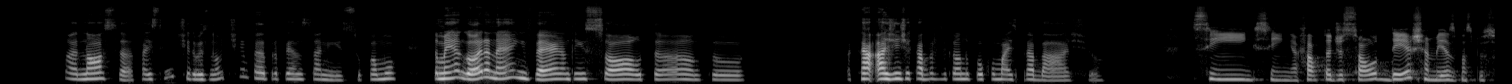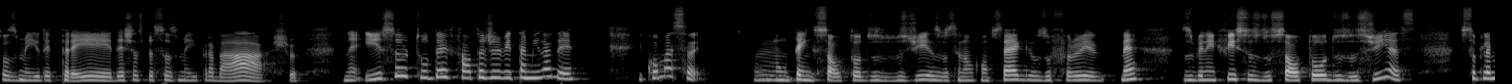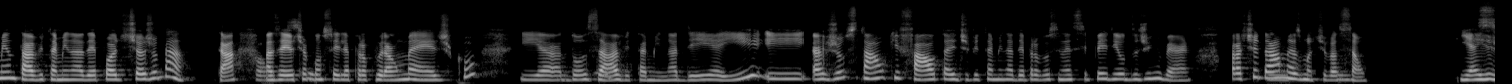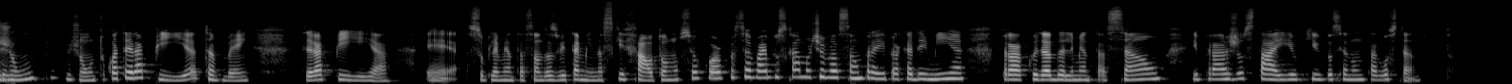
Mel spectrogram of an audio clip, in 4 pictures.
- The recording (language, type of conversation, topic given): Portuguese, advice, Por que você inventa desculpas para não cuidar da sua saúde?
- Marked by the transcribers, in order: none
